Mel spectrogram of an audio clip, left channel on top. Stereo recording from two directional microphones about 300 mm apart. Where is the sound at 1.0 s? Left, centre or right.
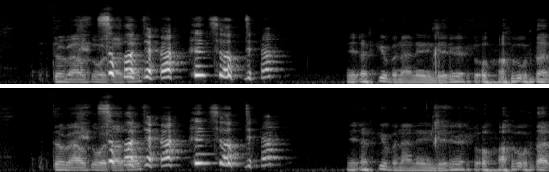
Centre.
